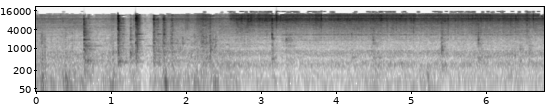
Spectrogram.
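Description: Food frying in pans on a Coleman propane camp stove: a few knocks and clinks of the pans in the first couple of seconds, then a steady sizzle as a raw burger patty goes into a hot pan, with a couple of light clicks.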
